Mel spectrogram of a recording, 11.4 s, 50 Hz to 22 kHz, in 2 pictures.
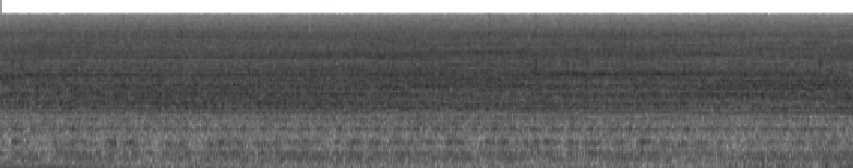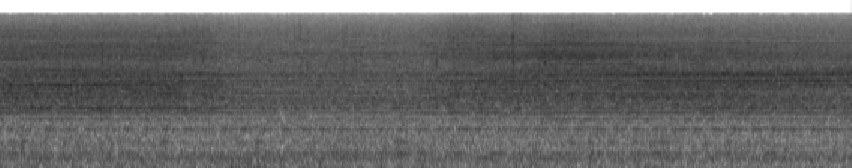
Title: Chrysler 300M 3.5L knocking noise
